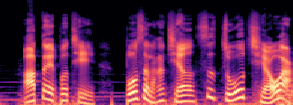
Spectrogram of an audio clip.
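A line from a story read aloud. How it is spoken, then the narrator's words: Child speaking. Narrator (Chinese): 那两个孩子其中一个又说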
